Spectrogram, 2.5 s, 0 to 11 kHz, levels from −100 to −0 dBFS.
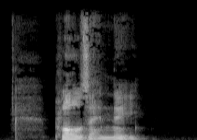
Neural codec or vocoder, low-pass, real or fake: none; 9.9 kHz; real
